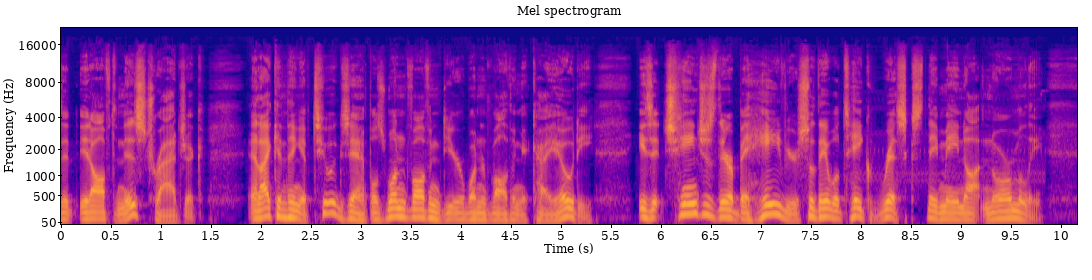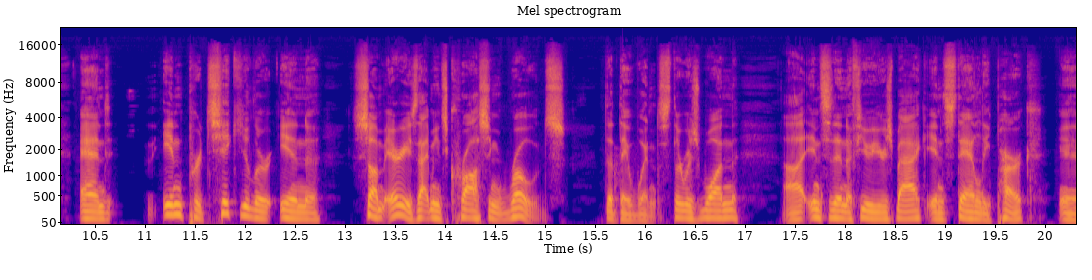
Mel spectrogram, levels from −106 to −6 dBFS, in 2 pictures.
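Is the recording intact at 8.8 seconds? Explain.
No, there's timecode bleed there, running from about 7.86 to 9.86 s, just after "behavior so they will". Linear timecode, which fits 24-frame code, leaks in from a neighbouring line, so a faint chirpy warble flipping between roughly 1 and 2 kHz sits well under the speech.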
